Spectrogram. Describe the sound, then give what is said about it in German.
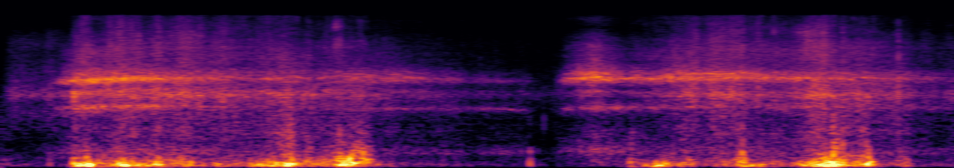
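A sea-waves sound effect: a rushing, hissing noise like waves surging in and pulling back, swelling twice over a few seconds with rumbling low bursts, steady, with no talking. “Das ist das Rauschen des Meeres.”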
